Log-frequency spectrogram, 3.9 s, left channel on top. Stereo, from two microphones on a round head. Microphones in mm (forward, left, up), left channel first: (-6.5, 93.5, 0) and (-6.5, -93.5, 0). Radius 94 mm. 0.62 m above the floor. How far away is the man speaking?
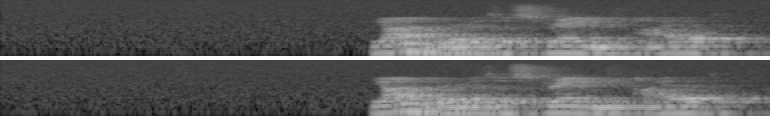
About 7 m.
